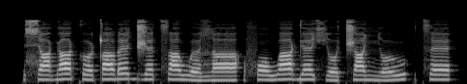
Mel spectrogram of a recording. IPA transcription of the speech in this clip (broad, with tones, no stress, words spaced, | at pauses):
ɕa˨ ɡa˧kɤ˨ʈa˧ɽɛ˦ d͡ʒɛ˧t͡sa˧ wə˨ɮa˧ | fɔ˨wa˧ ɡɛ˧çɤ˨ t͡ʃa˧ ɲɤ˨˦u̯ | t͡sɛ˧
